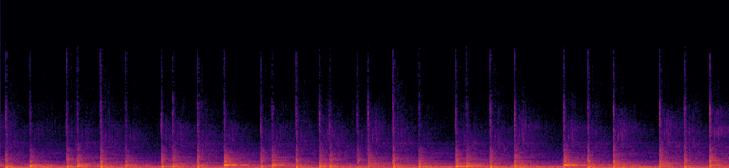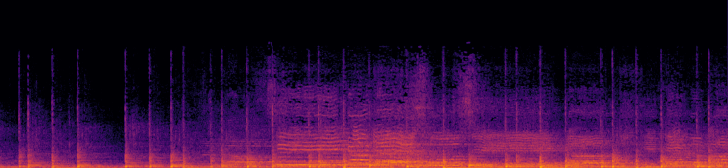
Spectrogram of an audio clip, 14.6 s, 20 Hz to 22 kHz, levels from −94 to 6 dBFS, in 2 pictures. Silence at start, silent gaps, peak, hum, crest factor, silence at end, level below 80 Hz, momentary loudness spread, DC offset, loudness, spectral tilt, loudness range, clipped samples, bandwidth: 0 s; none; -10 dBFS; none; 18 dB; 0 s; -36 dBFS; 9 LU; under 0.1%; -29 LUFS; -6.5 dB/octave; 8 LU; under 0.1%; 13.5 kHz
